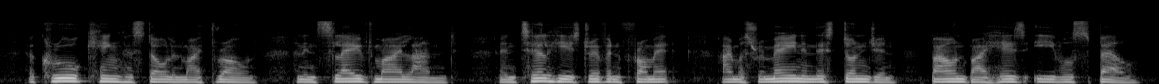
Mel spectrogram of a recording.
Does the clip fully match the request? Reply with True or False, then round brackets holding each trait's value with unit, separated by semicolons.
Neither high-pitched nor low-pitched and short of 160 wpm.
False (120 Hz; 150 wpm)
